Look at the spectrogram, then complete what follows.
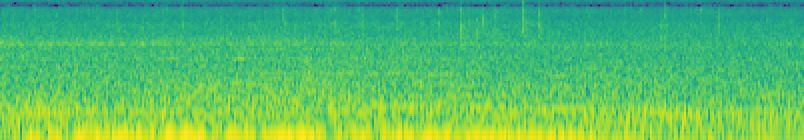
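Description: Steady rain falling on rainforest foliage, with scattered single drops ticking. Under it a low steady hum, the loudest part of the sound, weakens after about six seconds.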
